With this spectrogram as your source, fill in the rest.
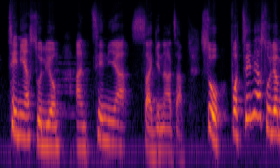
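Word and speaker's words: Taenia solium: understand I call it tenia soulium. So you remember the proper pronunciation is tenasolium and tenia sagenata.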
